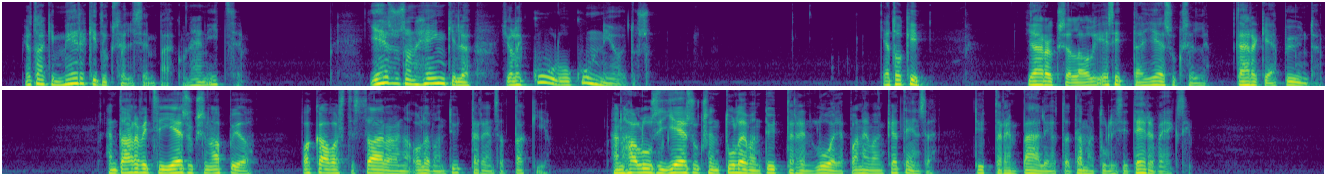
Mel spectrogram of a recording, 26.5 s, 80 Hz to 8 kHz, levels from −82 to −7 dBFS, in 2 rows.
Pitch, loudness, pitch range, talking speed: 120 Hz, -17 LUFS, 105-135 Hz, 100 wpm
